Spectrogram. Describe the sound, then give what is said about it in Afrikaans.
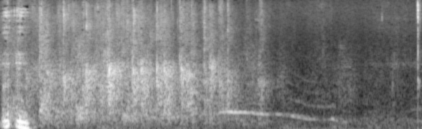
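Applause from a church audience, a dense wash of clapping that starts strongly and gradually thins and fades away over a few seconds. “Julle kan maar gaan sit, anders gaan julle lank hier sit. Dankie julle. Kom ons gee vir hulle hande.”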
